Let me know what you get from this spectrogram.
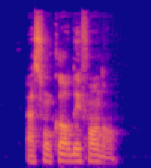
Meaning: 1. in self-defense 2. reluctantly, unwillingly, against one's will
- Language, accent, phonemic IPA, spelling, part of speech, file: French, France, /a sɔ̃ kɔʁ de.fɑ̃.dɑ̃/, à son corps défendant, adverb, LL-Q150 (fra)-à son corps défendant.wav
